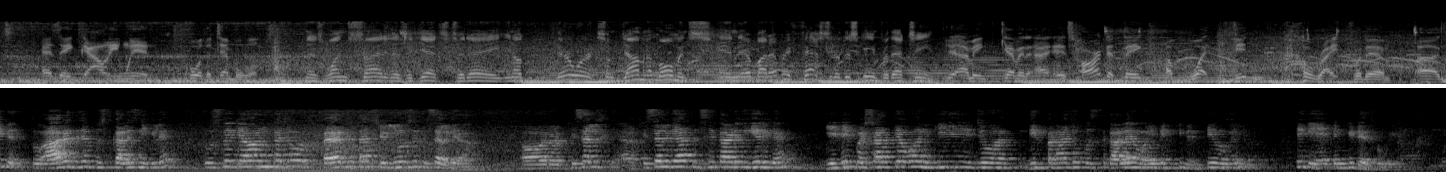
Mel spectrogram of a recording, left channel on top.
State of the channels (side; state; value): both; different; correlation 0.00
